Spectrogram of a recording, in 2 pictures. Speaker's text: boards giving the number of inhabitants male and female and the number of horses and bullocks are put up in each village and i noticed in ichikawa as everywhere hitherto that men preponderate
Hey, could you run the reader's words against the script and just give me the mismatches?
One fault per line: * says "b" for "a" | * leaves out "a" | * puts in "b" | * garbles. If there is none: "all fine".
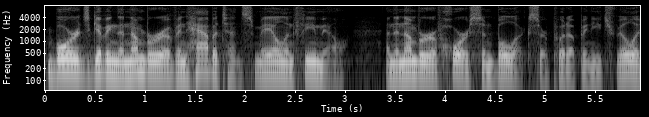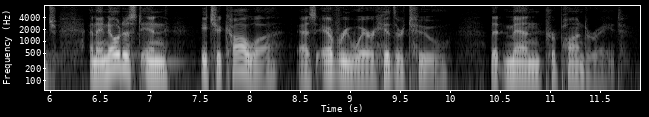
* says "horse" for "horses"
